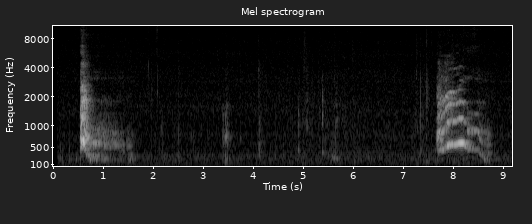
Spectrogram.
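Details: Japanese Shiba Inu, male, indoors, venting frustration at not reaching his ball behind a TV stand: a loud harmonic yelp-like burst, then near silence with faint knocks, then a longer wavering whining moan near the end.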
